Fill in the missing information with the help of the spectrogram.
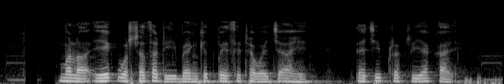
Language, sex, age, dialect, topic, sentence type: Marathi, male, 25-30, Standard Marathi, banking, question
